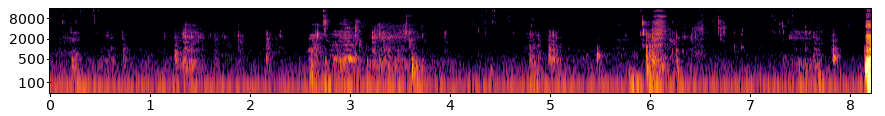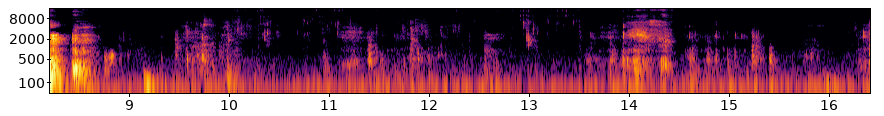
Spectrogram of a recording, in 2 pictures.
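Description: A man chewing and biting through big mouthfuls of orange chicken and rice, with faint scattered clicks of a utensil scooping food in a stainless steel bowl. A louder sharp knock comes about eight seconds in.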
